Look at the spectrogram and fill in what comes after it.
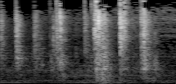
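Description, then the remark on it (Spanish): A key rattles and turns in the door lock of a house, making a quick series of small metallic clicks and scrapes, fairly quiet, with no voices. “Metí la llave”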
